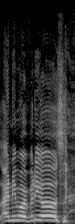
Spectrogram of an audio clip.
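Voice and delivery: mock urgent demand; meme quote voice. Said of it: "instead of bullets, it's".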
